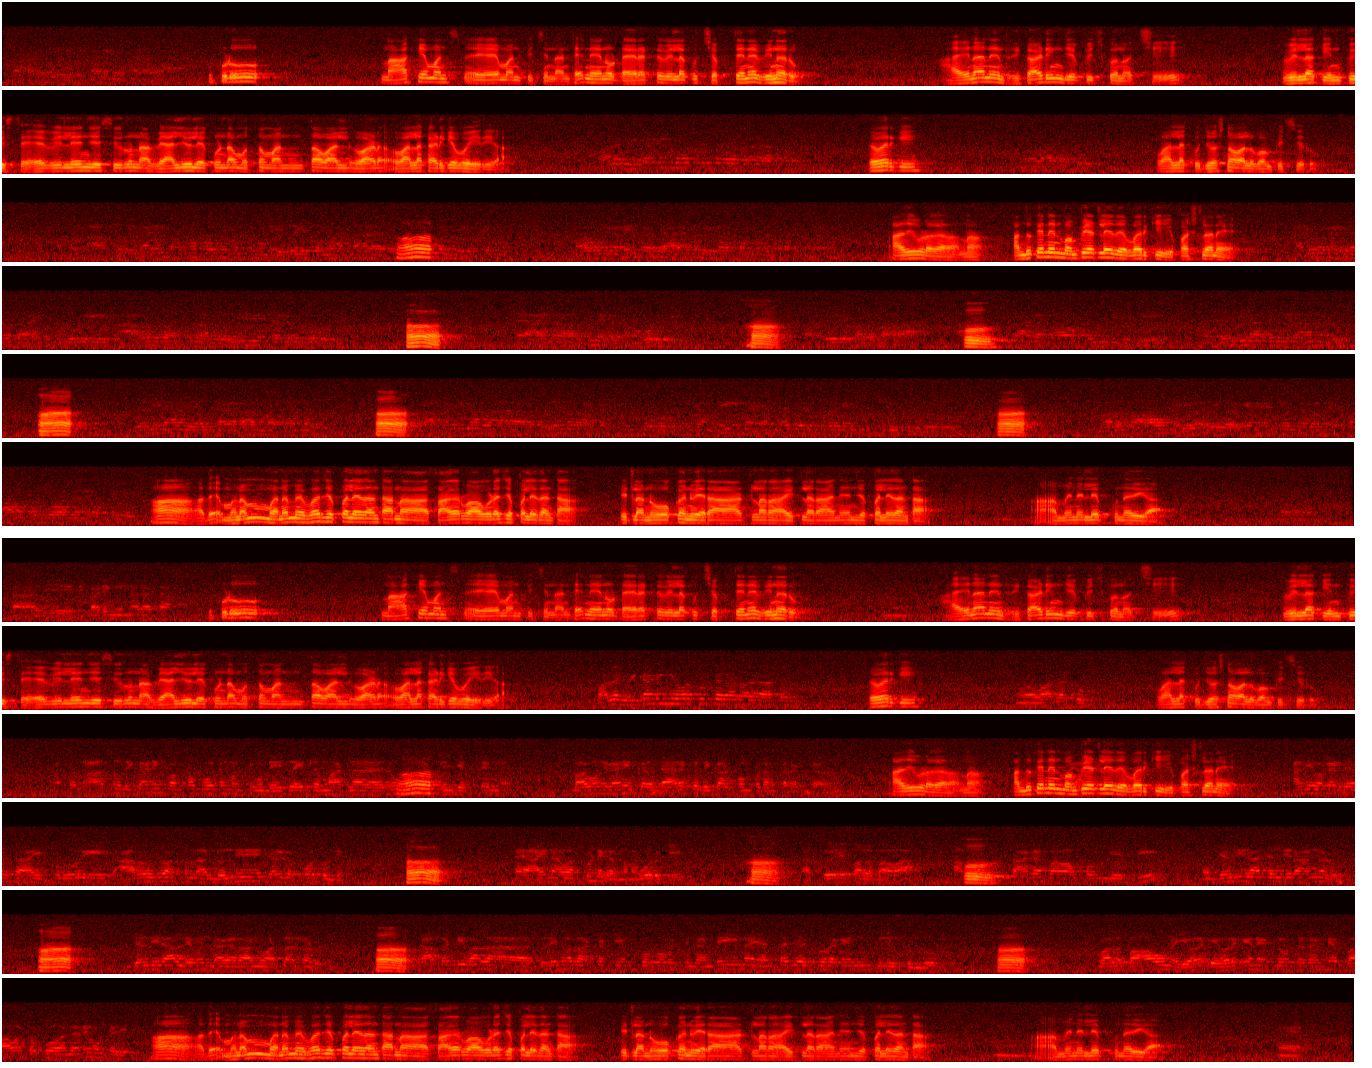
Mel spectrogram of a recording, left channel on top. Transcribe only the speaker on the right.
అది రికార్డింగ్ విన్నాడా
ఉమ్
వాళ్ళకి రికార్డింగ్ ఎవరు ప్రపేర్ అలా అసలు
ఆ వాళ్ళకు
అసలు అసలు రికార్డింగ్ పంపకపోతే మంచిగా ఉండే ఎట్లా ఇట్లా మాట్లాడారు
మా అక్క నుంచి చెప్తే బాగుండే కానీ ఇక్కడ డైరెక్ట్ రికార్డు పంపడం కరెక్ట్ కాదు
అసలు
అది ఒకటి తెలుసా ఇప్పుడు ఈ ఆ రోజు అసలు లోల్లిని జరగకపోతుండే
ఆయన వస్తుండే కదా మన ఊరు
సురేశ వాళ్ళ బావ అప్పుడు
సాగర్ బావ ఫోన్ చేసి జల్దీరా జల్దీరా అన్నాడు
జల్దీరా లెవెన్ రా ను అట్లా అన్నాడు
కాబట్టి వాళ్ళ ఇళ సురేష్ వాళ్ళ అక్కకి ఏం కోపం వచ్చిందంటే ఈయన ఎంత త్వరగా ఎందుకు పిలుస్తుండు
వాళ్ళు బావ ఉన్నాయి ఎవ ఎవరికైనా ఎట్లా ఉంటుందంటే బావతో పోవాలనే ఉంట
హ్మ్.
ఉమ్
అ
